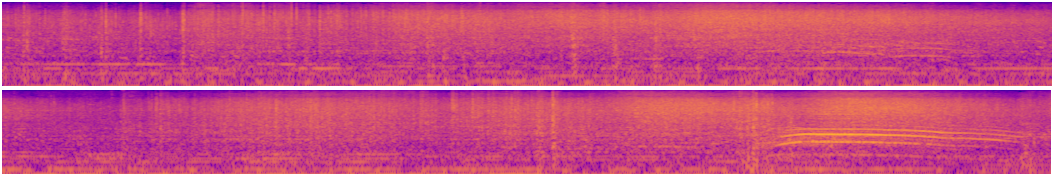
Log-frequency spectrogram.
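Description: Fireworks crackle and fizz overhead.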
